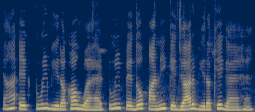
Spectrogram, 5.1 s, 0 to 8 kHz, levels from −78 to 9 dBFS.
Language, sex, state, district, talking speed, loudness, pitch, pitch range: Hindi, female, Jharkhand, Garhwa, 200 wpm, -13 LUFS, 245 Hz, 220-275 Hz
